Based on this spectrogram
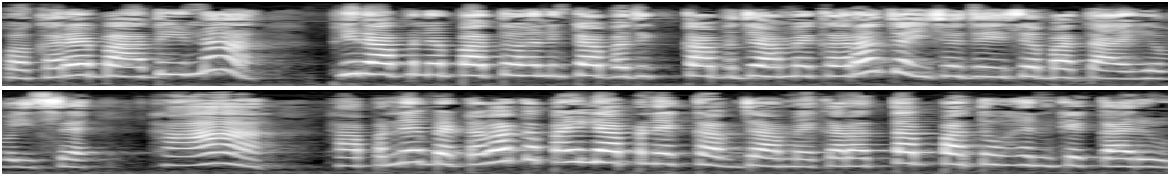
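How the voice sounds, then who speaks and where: In a cartoonish character voice pitched extremely high, a woman talks at a fairly quick pace. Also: ordinary pitch variation. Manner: conspiratorial, persuasive.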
